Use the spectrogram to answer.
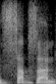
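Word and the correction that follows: Sawsan: Sausan, entschuldige, sie spricht sich Sausan aus. – Nee, denn du, sie hat mich im, im Gespräch mehrmals darauf hingewiesen, wie man ihren Namen ausspricht. Safsan.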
